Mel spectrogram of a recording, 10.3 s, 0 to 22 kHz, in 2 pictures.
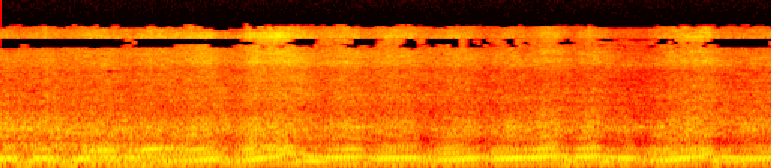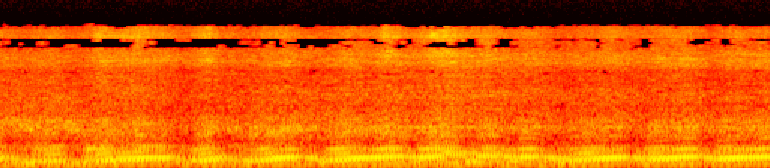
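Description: BMW S62 V8 in a drift-prepared Nissan 350Z revving hard while drifting, its note rising and falling about once a second as the throttle is worked.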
